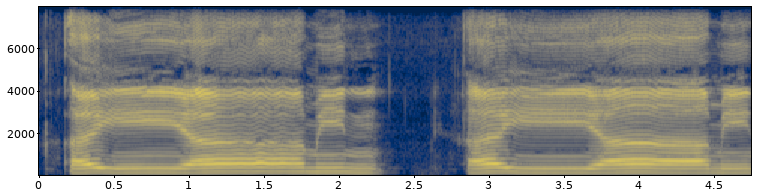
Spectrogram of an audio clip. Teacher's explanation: یا کو کھینچ کر پڑھیں گے ایک الف کے برابر، یہاں پر الف مدہ ہے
